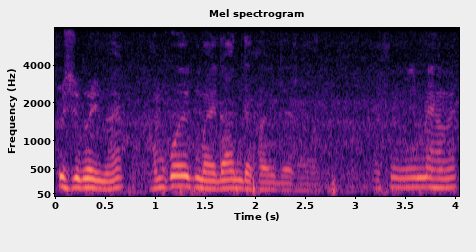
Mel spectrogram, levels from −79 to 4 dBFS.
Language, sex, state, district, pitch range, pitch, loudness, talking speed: Hindi, male, Uttarakhand, Uttarkashi, 125-165 Hz, 150 Hz, -23 LUFS, 235 wpm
